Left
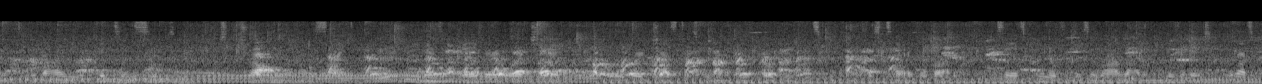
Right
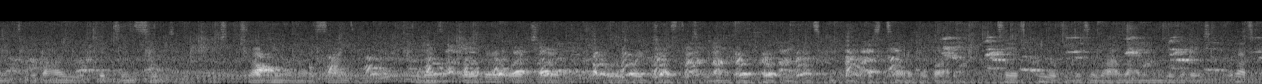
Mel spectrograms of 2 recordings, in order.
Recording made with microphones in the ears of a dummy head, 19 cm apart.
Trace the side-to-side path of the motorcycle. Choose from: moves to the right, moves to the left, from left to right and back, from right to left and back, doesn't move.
doesn't move.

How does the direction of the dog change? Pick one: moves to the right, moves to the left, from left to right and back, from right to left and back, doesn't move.
moves to the right.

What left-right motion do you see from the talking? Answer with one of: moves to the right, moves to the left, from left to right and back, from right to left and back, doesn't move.
doesn't move.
